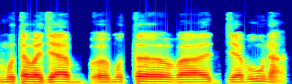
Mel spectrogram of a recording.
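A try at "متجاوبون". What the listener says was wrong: मुता मुत, आपने वाव पहले कर दिया जीम से।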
